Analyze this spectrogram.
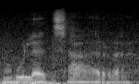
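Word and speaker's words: Mbola tsara: Donc, normalement, on lit ça Mbulatsara. Mbulatsara, ça c'est le mot correct, Mbulatsara.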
